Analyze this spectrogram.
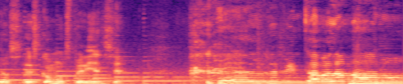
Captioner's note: he chuckles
